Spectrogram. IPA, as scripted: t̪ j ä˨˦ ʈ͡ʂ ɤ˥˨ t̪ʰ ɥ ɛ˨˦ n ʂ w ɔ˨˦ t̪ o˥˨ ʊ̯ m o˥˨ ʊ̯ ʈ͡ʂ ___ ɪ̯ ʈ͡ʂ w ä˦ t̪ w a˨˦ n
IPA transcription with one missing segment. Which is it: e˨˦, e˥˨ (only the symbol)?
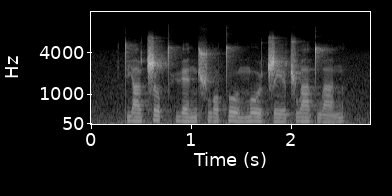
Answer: e˨˦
